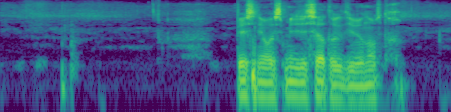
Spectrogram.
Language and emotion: Russian, neutral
